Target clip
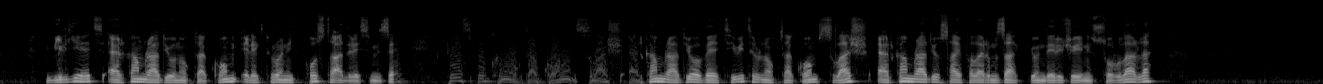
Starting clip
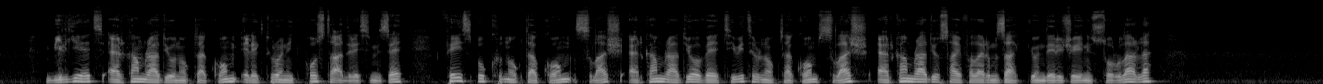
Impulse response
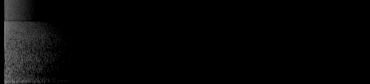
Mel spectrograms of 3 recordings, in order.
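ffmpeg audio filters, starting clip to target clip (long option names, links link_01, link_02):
-filter_complex "[0:a]lowpass=frequency=7300:width=0.5412,lowpass=frequency=7300:width=1.3066,asplit=3[link_01][link_02][link_03];[link_01]afade=type=out:start_time=3.92:duration=0.02[link_04];[link_02]aeval=exprs='(tanh(200*val(0)+0.3)-tanh(0.3))/200':channel_layout=same,afade=type=in:start_time=3.92:duration=0.02,afade=type=out:start_time=6.39:duration=0.02[link_05];[link_03]afade=type=in:start_time=6.39:duration=0.02[link_06];[link_04][link_05][link_06]amix=inputs=3:normalize=0,volume=-1.5dB" -ar 48000 -c:a libopus -b:a 48k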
